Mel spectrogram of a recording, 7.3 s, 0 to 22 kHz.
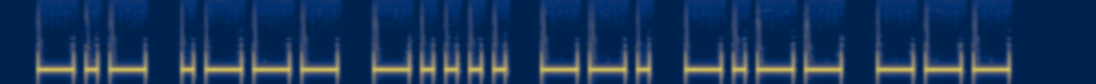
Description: Morse code, heard as a keyed tone, about 14 wpm, 700 Hz. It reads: KJ6GYO
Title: USA Call Signs Repeated 2x 15wpm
